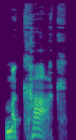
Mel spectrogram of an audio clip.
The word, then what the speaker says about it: macaque: The real it's macaque. That's what that monkey is called. That is the pronunciation.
